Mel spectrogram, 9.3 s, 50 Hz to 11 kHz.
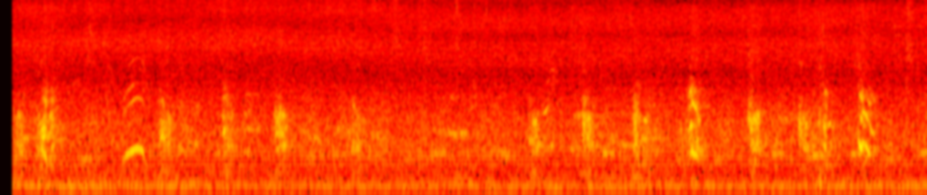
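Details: Shiba Inu dog playing ball by itself indoors, recorded April 2011; a run of short, sharp yelping barks in irregular bursts about once a second, with one thin rising whine early on, over a low steady background hum.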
